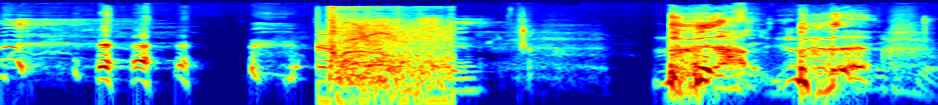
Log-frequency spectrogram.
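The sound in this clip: Coughing and throat clearing from bomb smoke: a few harsh, loud rasping bursts separated by brief gaps, with short bits of voice between them.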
